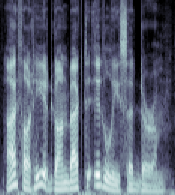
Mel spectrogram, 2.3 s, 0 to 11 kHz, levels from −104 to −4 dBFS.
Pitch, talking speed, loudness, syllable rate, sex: 115 Hz, 255 wpm, -17 LUFS, 6.1 syllables/s, male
